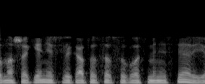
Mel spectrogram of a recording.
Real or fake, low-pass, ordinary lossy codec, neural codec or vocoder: real; 3.6 kHz; MP3, 24 kbps; none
